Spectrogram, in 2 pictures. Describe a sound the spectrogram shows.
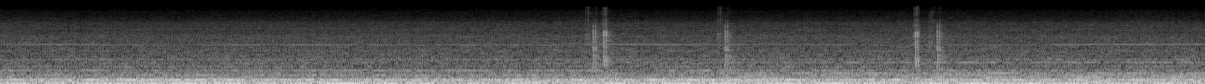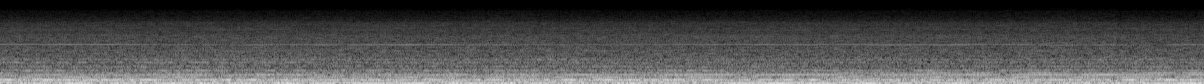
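An electric train hums and rumbles steadily along the tracks.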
